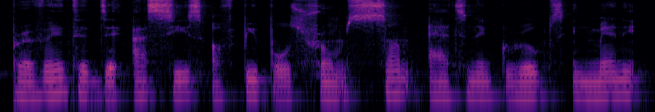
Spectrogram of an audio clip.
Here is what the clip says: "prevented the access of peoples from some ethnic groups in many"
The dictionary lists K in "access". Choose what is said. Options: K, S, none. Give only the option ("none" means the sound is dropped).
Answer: none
